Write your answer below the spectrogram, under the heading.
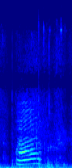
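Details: A senior tabby mix cat named Eric, a chatty family pet in the UK, answers with a single short, clear meow that rises slightly and ends abruptly over a low steady background hum.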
